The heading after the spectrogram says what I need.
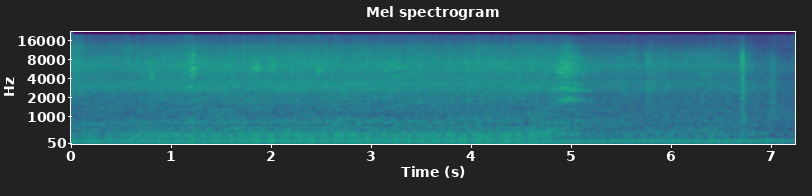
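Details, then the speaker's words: Nissan 350Z revved to high RPM after fixing a Y-pipe exhaust leak with an extra-thick gasket at the Tomei cat and test pipes: deep steady exhaust drone holds firm and settles back with no puffing or ticking; exhaust sealed, normal. "We're testing for science to make sure that we're still not leaking through high RPMs, [Music] obviously."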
